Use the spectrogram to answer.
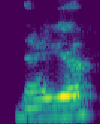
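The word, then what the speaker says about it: Nea: Naya. I think N-E-A is pronounced Naya.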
